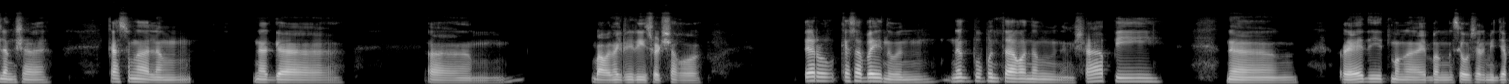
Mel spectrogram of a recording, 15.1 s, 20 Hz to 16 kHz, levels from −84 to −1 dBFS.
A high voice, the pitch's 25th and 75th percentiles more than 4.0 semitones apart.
No: low, 115 Hz; average, 4.4 semitones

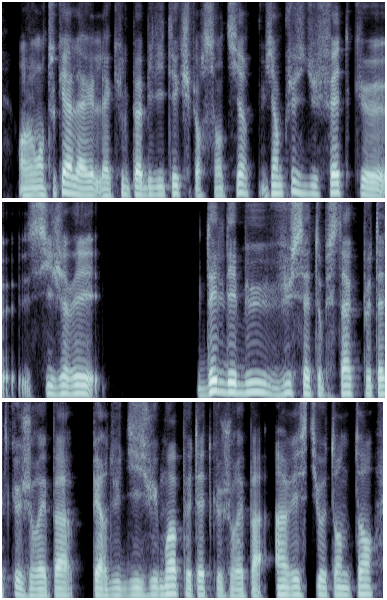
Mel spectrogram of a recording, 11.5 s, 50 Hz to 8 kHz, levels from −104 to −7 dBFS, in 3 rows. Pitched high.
No: low, 110 Hz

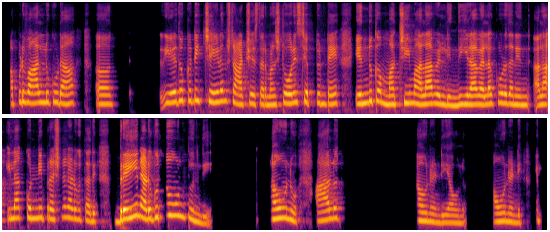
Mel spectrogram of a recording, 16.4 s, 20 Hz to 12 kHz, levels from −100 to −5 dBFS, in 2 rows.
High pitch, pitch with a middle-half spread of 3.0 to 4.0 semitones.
Yes: very high, 255 Hz; average, 3.7 semitones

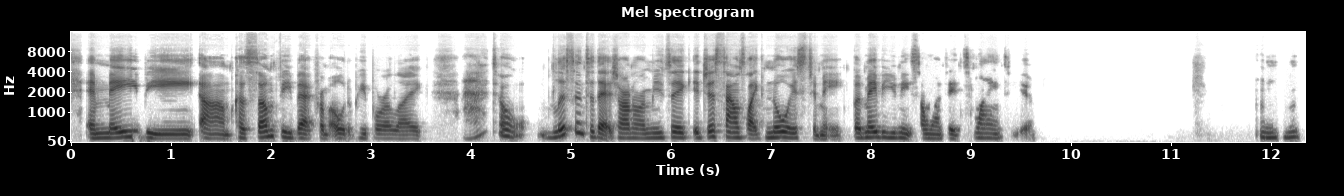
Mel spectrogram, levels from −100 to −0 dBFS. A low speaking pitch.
No: medium, 155 Hz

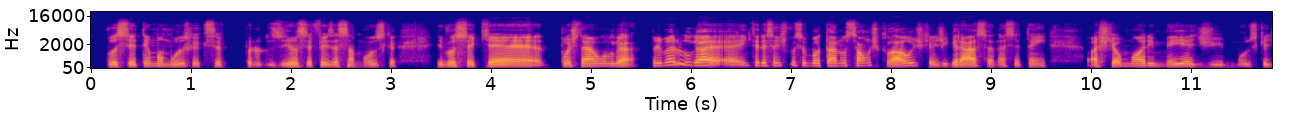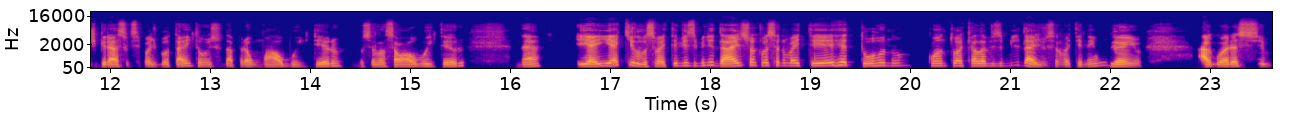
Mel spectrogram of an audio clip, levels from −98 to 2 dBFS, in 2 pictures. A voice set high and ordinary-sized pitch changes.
No: medium, 155 Hz; average, 4.3 semitones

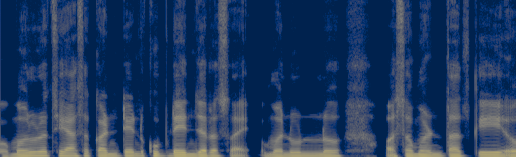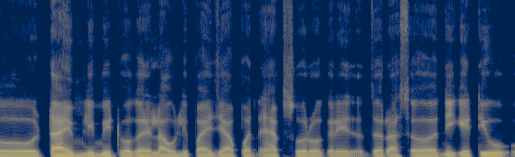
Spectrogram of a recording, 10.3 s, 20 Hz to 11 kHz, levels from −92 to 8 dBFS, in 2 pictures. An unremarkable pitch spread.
No: narrow, 1.9 semitones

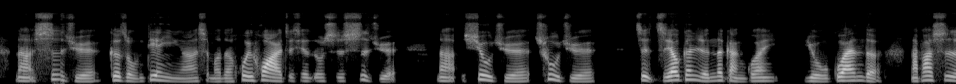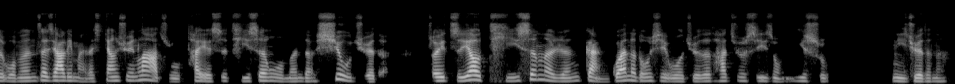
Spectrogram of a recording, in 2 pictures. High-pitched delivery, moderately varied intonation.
No: medium, 160 Hz; average, 3.6 semitones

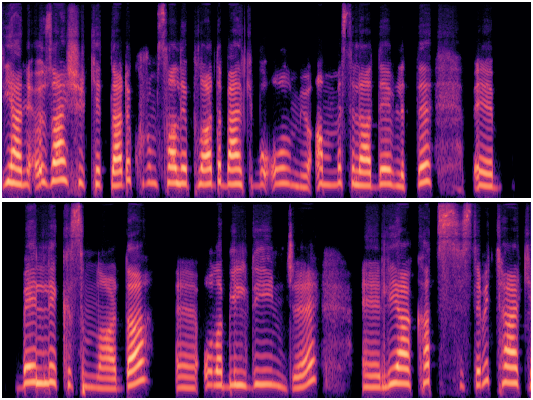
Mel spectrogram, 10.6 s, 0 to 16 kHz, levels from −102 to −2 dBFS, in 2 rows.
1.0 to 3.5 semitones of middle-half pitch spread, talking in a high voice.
Yes: average, 3.2 semitones; very high, 270 Hz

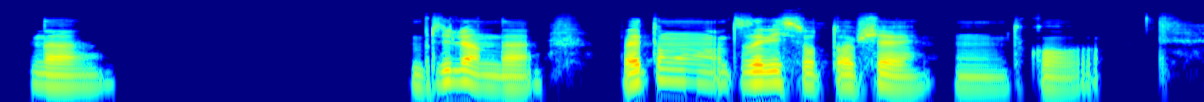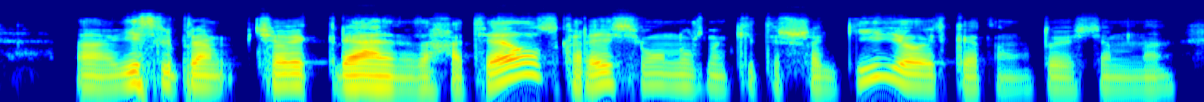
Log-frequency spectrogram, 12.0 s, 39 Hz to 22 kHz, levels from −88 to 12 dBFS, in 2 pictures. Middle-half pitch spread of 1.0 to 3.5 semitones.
No: average, 4.1 semitones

